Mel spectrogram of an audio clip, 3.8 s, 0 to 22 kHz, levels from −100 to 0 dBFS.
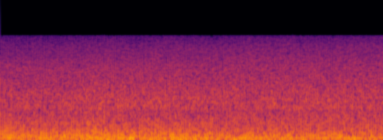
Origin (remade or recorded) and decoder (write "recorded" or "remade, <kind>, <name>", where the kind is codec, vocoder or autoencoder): remade, vocoder, WaveNeXt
